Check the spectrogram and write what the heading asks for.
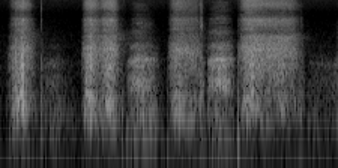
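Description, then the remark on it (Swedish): A voice imitates a woman repeatedly sniffing a wet wipe held up to her nose after wiping her fingers with it, several long, breathy inhalations through the nose in quick succession, moderately loud with no talking. “står och sniffar. Lite för länge.”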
